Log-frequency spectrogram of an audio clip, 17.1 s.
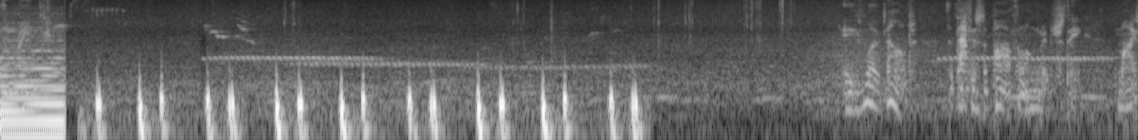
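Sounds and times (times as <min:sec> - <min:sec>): heartbeat thumps: 0:01.2 - 0:09.7.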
